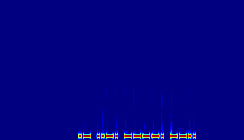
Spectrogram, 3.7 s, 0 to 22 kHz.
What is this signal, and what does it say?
Morse code, heard as a keyed tone, about 36 wpm, 700 Hz. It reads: AF9Z
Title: USA Call Signs - 4 Characters - 2x Character Spacing - 35wpm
